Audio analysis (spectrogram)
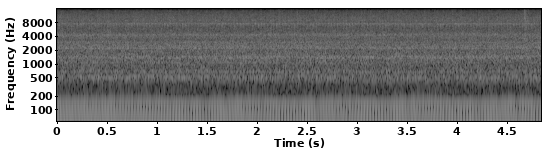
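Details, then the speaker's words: BMW 335i N54 first start after Chinese 17T hybrid turbo install, oil about 70°C: smooth, even low idle, steady deep hum, no ticks; an earlier slapping sound was possibly a drained lifter after two weeks parked. "So that's at idle. That sounds good. Sounds really good."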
